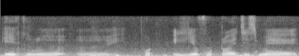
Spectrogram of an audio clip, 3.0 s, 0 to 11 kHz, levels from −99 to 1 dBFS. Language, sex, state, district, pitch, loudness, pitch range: Hindi, female, Haryana, Jhajjar, 220 Hz, -16 LUFS, 210-225 Hz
